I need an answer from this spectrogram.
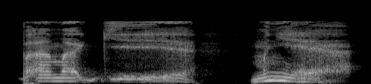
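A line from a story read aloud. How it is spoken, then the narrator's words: Sudden hoarse voice. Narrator (Russian): Послышался вдруг сиплый голос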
